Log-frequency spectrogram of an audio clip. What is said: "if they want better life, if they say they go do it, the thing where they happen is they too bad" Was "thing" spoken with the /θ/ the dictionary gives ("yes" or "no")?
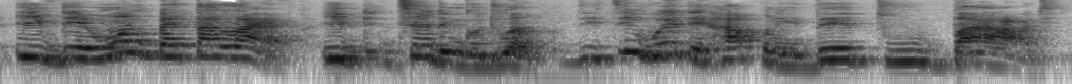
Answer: no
